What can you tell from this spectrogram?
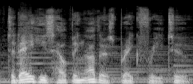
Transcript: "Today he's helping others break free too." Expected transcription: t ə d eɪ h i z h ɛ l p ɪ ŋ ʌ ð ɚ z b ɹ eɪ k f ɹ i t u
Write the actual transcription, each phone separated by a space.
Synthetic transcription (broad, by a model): t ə d eɪ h i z h ɛ l p ɪ ŋ ʌ ð ɚ z b ɹ eɪ k f ɹ i t u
